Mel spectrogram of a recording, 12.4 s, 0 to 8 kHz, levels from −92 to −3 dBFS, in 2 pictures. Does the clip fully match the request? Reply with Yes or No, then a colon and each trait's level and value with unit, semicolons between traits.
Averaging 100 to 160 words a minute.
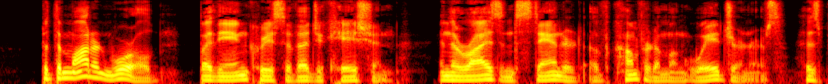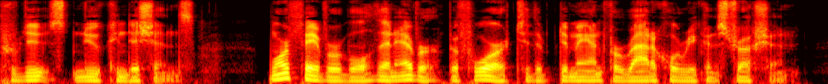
No: average, 170 wpm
